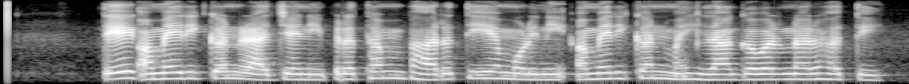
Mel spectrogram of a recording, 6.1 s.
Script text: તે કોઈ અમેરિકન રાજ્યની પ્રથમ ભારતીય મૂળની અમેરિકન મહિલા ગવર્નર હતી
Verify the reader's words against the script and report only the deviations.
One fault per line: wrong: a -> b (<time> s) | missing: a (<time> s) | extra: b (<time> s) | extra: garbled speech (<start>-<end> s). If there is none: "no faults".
missing: કોઈ (0.8 s)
